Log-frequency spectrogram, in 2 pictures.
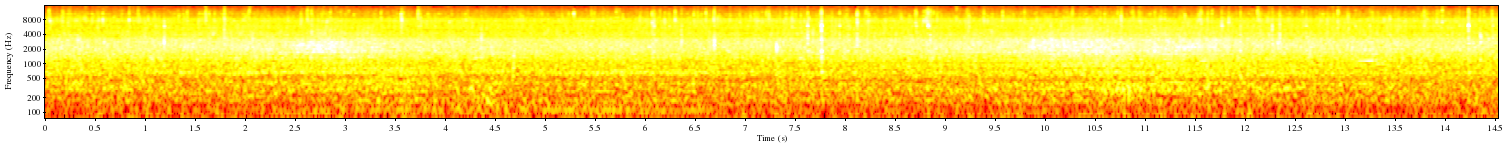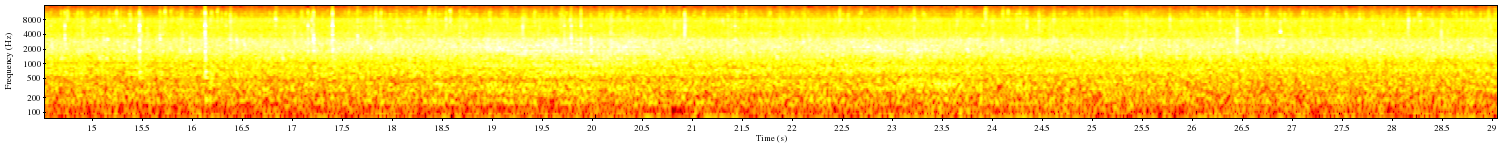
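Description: Heavy rain pouring steadily onto grass and pavement, swelling a little now and then, with scattered sharp ticks of drops landing close by.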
